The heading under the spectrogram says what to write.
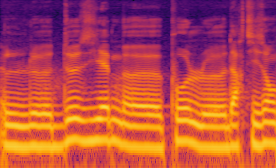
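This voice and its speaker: A man's medium-pitched voice, fairly even in intonation, with a dark, mellow tone. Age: 50s. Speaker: company director. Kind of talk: interview. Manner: halting, many hesitations.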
